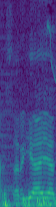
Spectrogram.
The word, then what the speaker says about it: Sariaya: Sariaya Quezon.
